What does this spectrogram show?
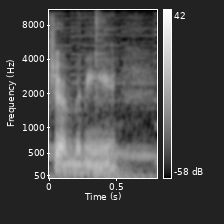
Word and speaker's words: Gemini: Geminy. His name is spelled Gemini, but it's pronounced Geminy.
